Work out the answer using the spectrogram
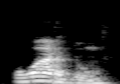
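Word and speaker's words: wardum: ваканском это о который записывается как в английском буквой w и который по английскому всем и знаком но все-таки пример мы приведем слово uardum переводится оно как раб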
